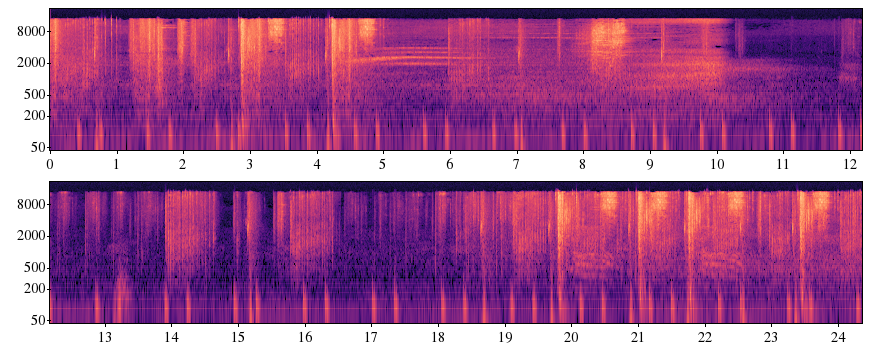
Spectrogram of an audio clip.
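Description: A bowstring snaps as arrows are loosed again and again in a large echoing hall.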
